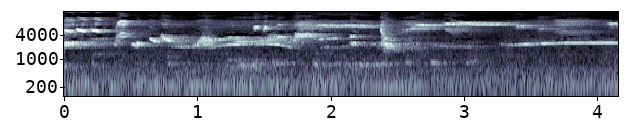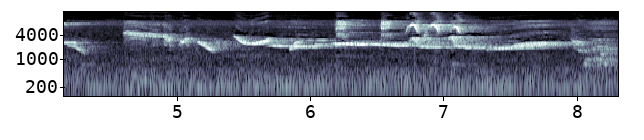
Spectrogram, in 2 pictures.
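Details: Varied, continuous song of an orange-headed thrush: sliding whistles, sharp high chips and fast warbling phrases strung together with barely a pause for over eight seconds.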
